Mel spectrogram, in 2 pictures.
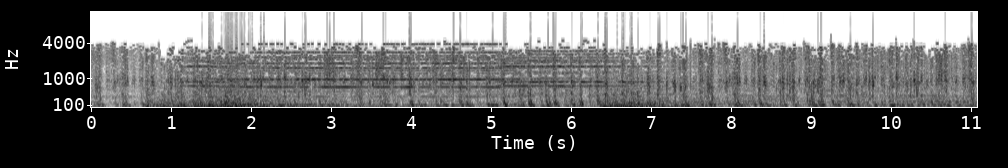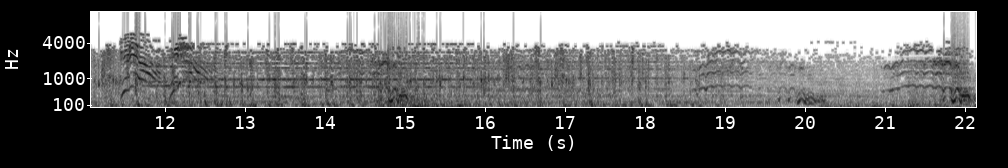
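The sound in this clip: Horses being ridden and neighing: whinnies rise out of a dense, loud, continuous background that runs throughout.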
